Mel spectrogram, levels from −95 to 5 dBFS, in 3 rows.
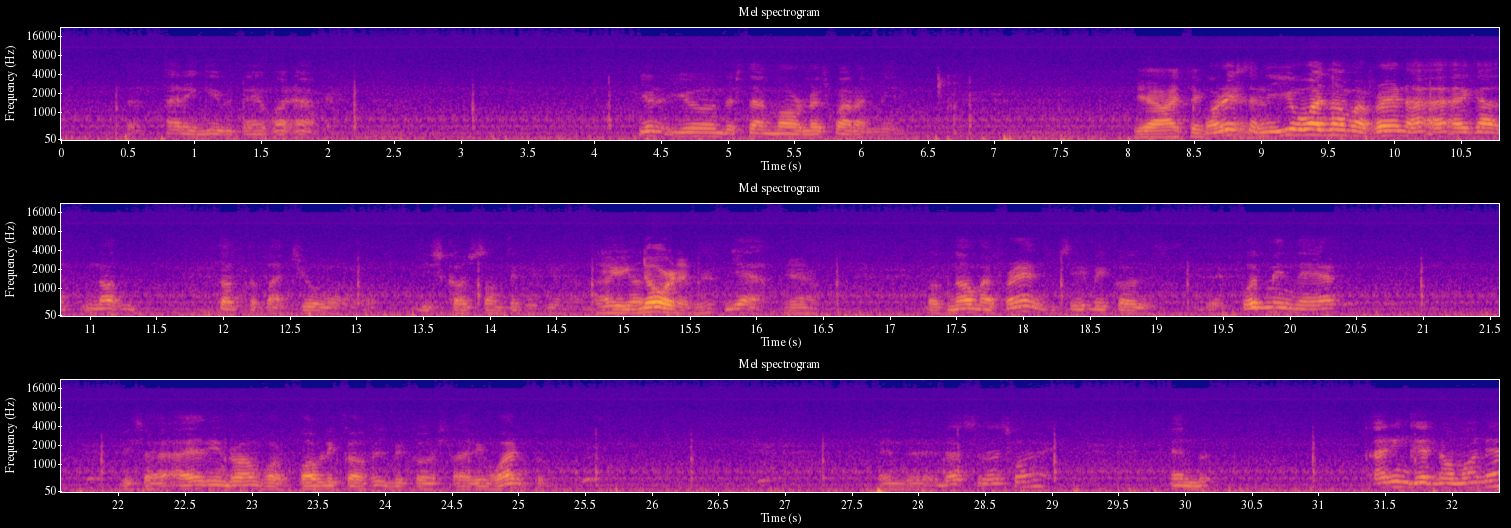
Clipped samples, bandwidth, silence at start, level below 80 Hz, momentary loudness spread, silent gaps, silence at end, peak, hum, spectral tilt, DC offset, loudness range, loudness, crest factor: under 0.1%; over 20 kHz; 0 s; -46 dBFS; 20 LU; none; 0 s; -8 dBFS; none; -6.5 dB/octave; under 0.1%; 13 LU; -28 LUFS; 22 dB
